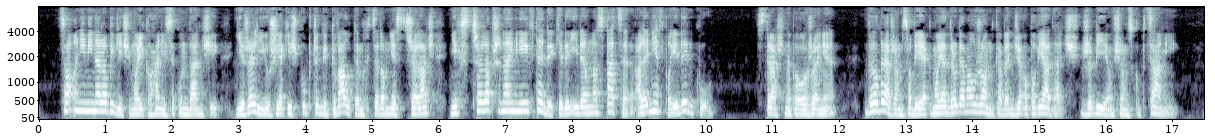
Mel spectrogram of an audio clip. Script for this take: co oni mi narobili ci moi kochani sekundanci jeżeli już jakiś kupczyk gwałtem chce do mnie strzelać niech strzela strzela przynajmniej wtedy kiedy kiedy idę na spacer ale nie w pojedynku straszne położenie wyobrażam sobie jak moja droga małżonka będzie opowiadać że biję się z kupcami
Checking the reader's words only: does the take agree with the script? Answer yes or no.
no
